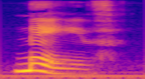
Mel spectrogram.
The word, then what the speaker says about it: Maeve: So together the last two letters make the V sound. That's right, my peeps. Mab's original name is pronounced Maeve, Queen Maeve of Connacht.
